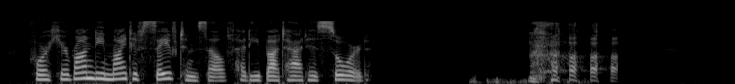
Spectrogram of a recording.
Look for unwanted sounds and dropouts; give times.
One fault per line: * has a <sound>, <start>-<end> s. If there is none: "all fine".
* has a laugh, 4.7-6.2 s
